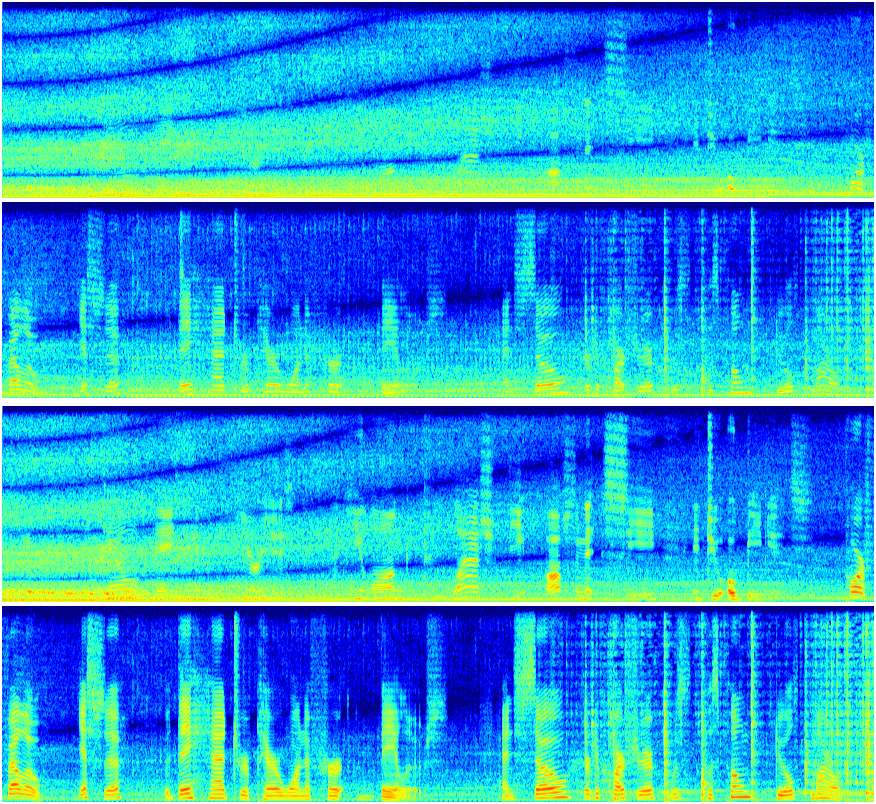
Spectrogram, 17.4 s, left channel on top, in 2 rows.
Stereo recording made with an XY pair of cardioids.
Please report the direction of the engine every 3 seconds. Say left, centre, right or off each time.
centre, left, left, left, left, left.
